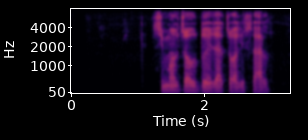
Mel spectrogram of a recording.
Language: Nepali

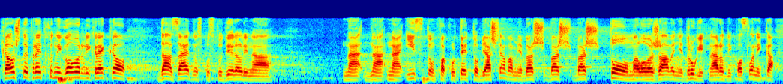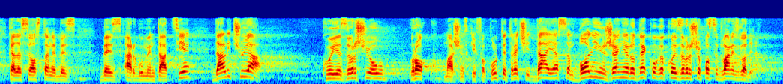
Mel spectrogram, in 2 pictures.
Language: Serbian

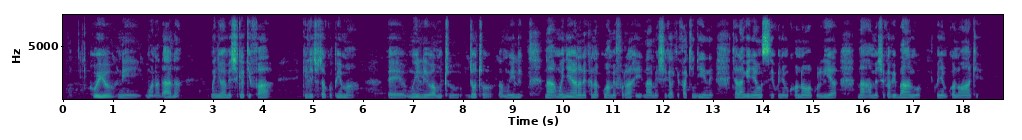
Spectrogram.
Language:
Swahili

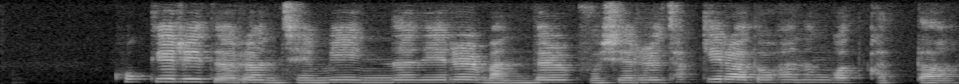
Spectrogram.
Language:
Korean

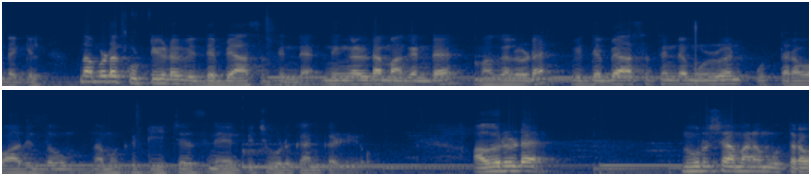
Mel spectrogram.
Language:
Malayalam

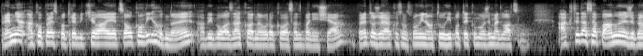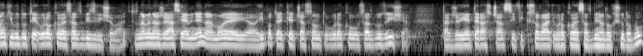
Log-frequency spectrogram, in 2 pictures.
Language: Slovak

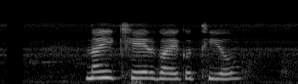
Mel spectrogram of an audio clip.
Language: Nepali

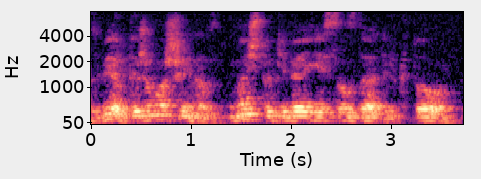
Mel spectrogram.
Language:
Russian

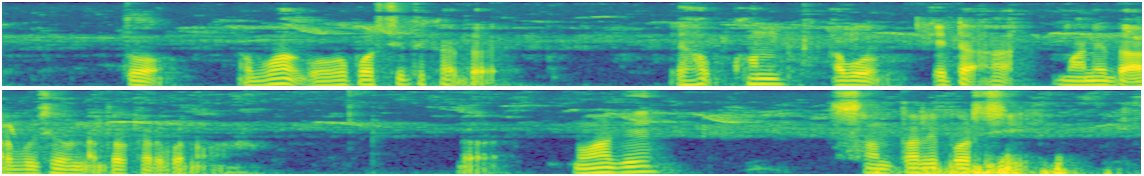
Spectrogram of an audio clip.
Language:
Santali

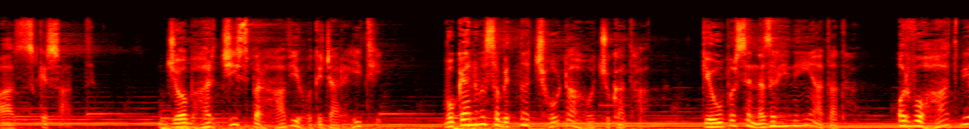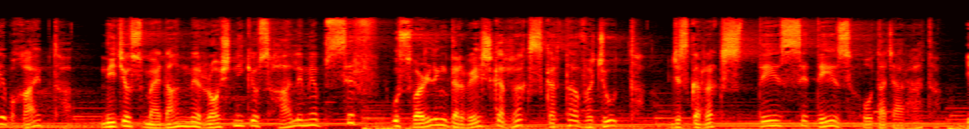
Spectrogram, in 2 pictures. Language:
Urdu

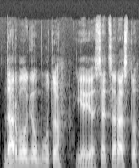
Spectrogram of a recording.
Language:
Lithuanian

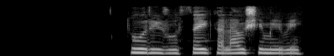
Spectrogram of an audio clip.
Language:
Pashto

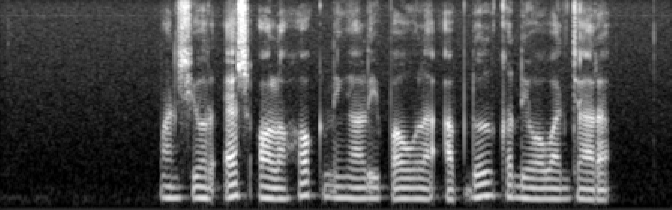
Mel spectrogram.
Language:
Sundanese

